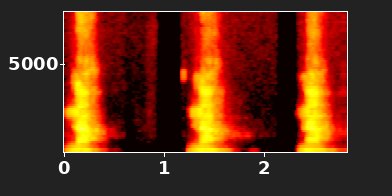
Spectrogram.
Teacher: we got to make sure to say in a low tone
